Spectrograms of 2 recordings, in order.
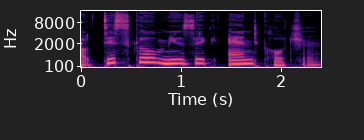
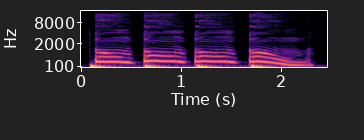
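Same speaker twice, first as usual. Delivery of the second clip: loud, high booming drum imitation; drum booms; 7 semitones higher, 11 dB louder, slower than usual. Shown as a demonstration. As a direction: boom it out again like a kick drum. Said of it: "Hear it again".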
